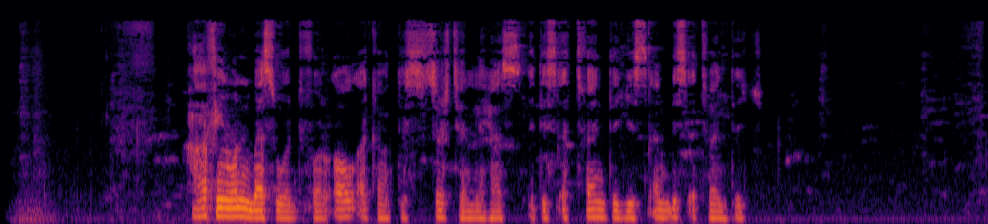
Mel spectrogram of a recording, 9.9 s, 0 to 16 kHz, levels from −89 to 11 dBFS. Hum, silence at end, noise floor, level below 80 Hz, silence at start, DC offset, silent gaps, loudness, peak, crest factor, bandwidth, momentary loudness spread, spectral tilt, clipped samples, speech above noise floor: none; 2.3 s; -65 dBFS; -56 dBFS; 0.25 s; under 0.1%; none; -27 LUFS; -6 dBFS; 22 dB; 11.5 kHz; 14 LU; -5.5 dB/octave; under 0.1%; 39 dB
